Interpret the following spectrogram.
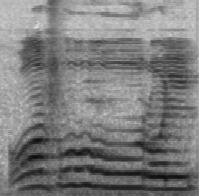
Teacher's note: غین کو موٹا پڑھیں گے، فا کو واو کے ساتھ ملا کر واو کو ایک الف کے مقدار کھینچ کر پڑھیں گے، را کو واو کے ساتھ ملا کر را کو موٹا پڑھیں گے، دال کو واو کے ساتھ ملا کر واو کو ایک الف کے مقدار کھینچ کر پڑھیں گے۔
